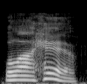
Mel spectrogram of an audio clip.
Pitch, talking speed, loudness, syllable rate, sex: 195 Hz, 205 wpm, -13 LUFS, 4.1 syllables/s, male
